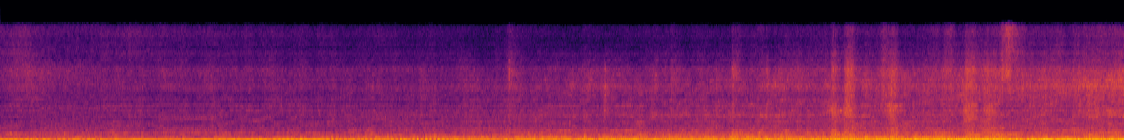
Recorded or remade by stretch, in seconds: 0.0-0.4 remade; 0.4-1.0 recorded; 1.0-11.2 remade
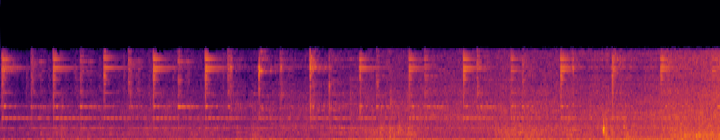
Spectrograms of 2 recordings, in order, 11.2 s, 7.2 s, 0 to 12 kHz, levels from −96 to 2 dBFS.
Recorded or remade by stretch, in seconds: 0.0-2.3 recorded; 2.3-3.6 remade; 3.6-5.7 recorded; 5.7-6.6 remade; 6.6-7.2 recorded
